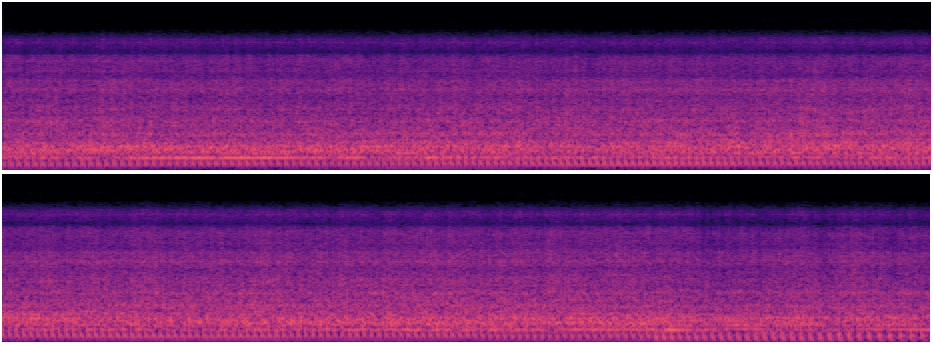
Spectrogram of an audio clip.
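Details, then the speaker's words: Wood chipper small single-cylinder engine after replacing a belt that let go: steady even speed, no slipping squeal or knocking; drive pulling cleanly, working again. "all right so you can see it's working again uh now that we got the belt on there"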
